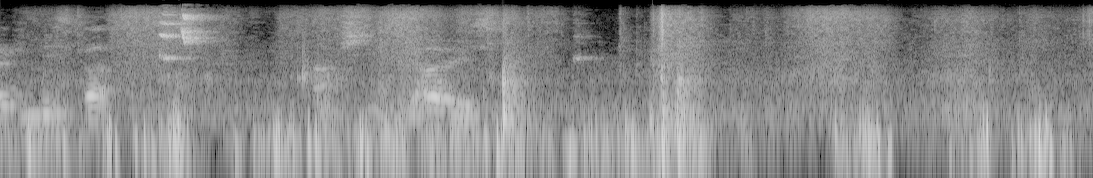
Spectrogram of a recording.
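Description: Cardboard box flaps rustle and scrape as they are opened.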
